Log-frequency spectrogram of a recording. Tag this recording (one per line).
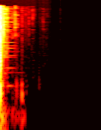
glass
ornament
hammer
smash
bright
shatter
